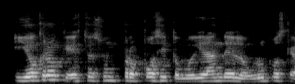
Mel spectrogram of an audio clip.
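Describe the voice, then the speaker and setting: A man's voice with a dark, mellow tone. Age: 30s. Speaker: recovering alcoholic sharing his story. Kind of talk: testimony. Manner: halting, many fillers and repetitions.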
